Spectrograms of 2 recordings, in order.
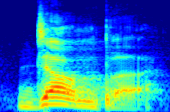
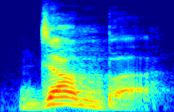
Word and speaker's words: dumb: In English, we have something called silent letters. Silent letters. That means that there's a letter, but you don't hear it. So the B in dumb, it's there, but it doesn't make a sound. You don't hear it. So instead of it being dumba, dumba, it's dumb.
